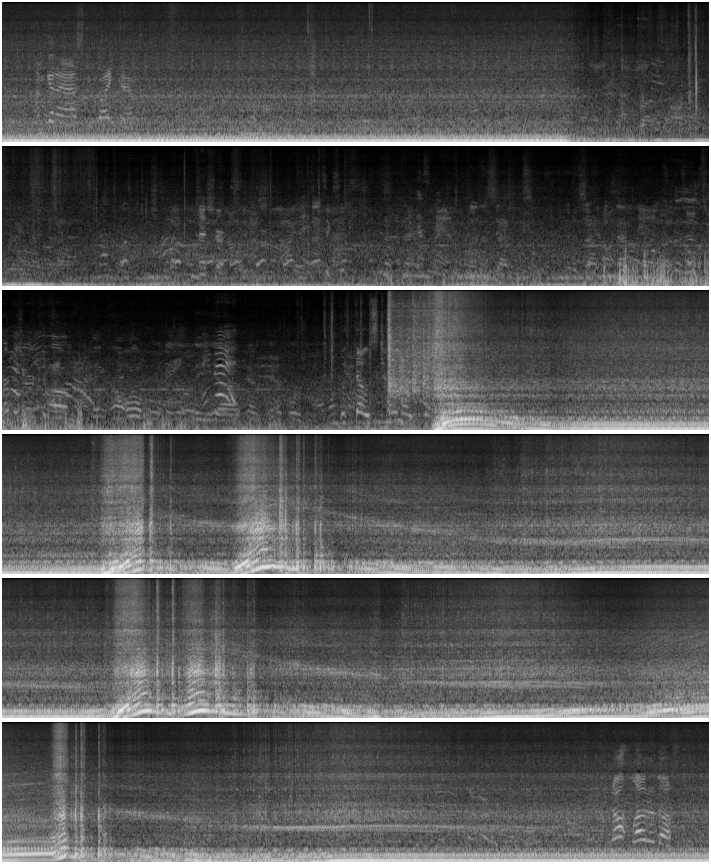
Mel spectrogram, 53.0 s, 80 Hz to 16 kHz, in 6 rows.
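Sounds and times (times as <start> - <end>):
sports car engine revving: 22.5 - 53.0.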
